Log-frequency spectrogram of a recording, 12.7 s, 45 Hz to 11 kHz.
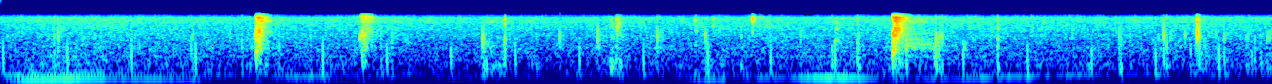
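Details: Cat sneezing for about 10 minutes, fighting every sneeze: a run of short, sharp sneezes, several strong bursts among smaller ones, in a quiet room; paroxysmal sneezing.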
